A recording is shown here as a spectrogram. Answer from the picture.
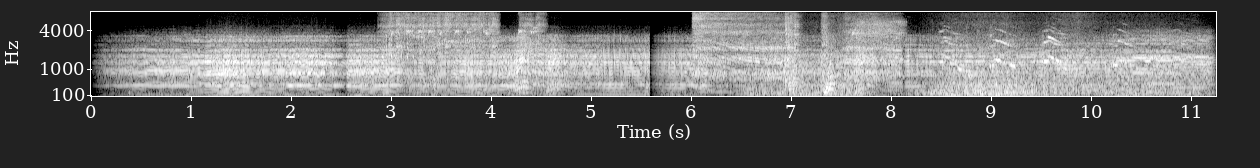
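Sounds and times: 
go-kart engines: 0.1s - 11.2s.

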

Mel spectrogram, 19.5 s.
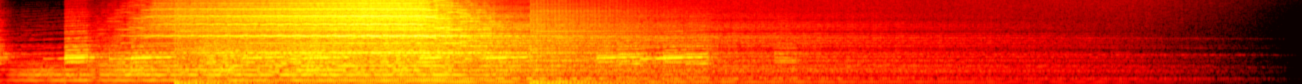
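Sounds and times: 
game over scene music: 1.0s - 10.7s.

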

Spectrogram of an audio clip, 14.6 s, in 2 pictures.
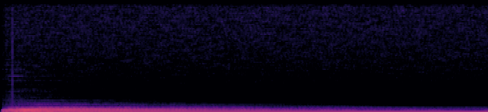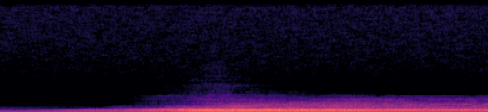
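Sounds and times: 
sinister gong: 0.0s - 5.1s, 8.4s - 14.5s.

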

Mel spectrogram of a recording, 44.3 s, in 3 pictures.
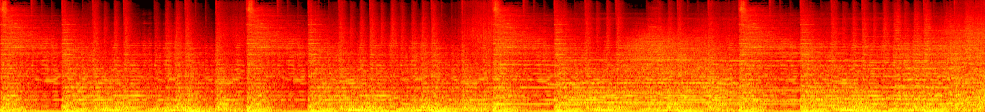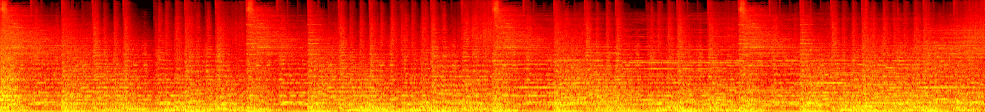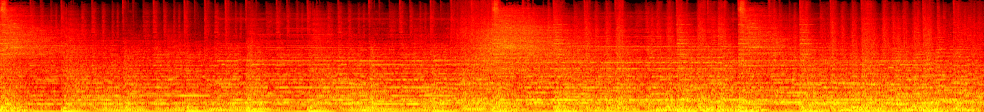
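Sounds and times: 
bagpipe boss battle music: 0.0s - 44.3s.

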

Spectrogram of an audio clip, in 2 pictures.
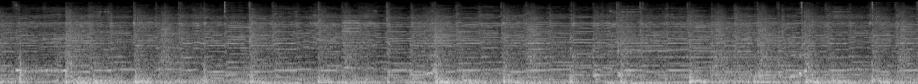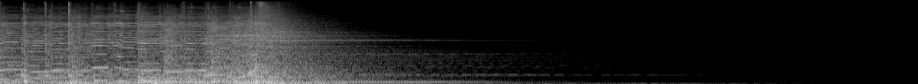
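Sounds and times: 
tavern brawl: 0.0s - 13.7s.

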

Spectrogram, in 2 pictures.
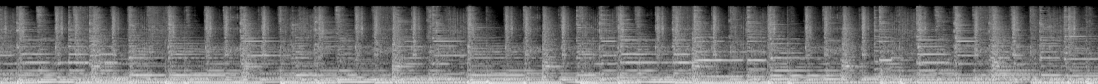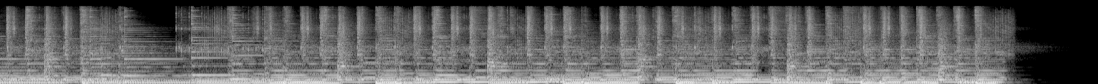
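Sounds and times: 
string sound from a game: 0.0s - 21.1s.

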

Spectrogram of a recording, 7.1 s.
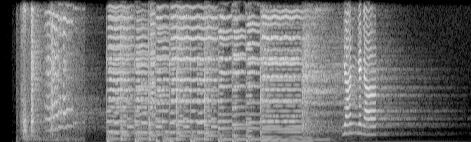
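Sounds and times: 
congratulatory fanfare: 1.6s - 5.7s.

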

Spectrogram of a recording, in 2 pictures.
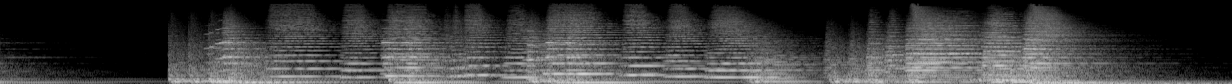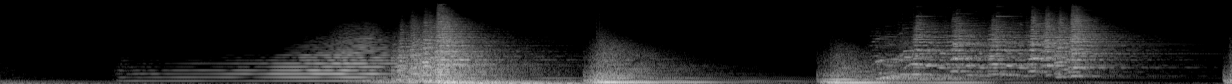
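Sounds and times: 
medium battle music layer: 1.7s - 12.1s, 15.5s - 18.8s, 20.5s - 24.0s.

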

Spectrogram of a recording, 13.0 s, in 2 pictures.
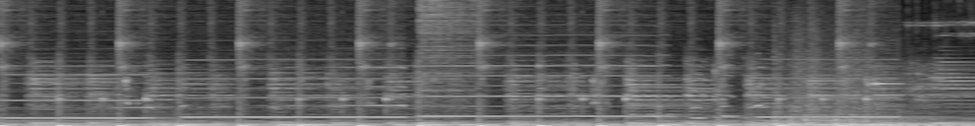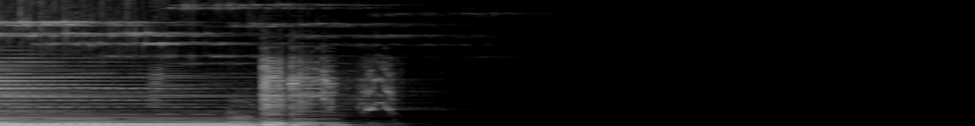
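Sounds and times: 
soprano recorder: 0.0s - 6.8s.

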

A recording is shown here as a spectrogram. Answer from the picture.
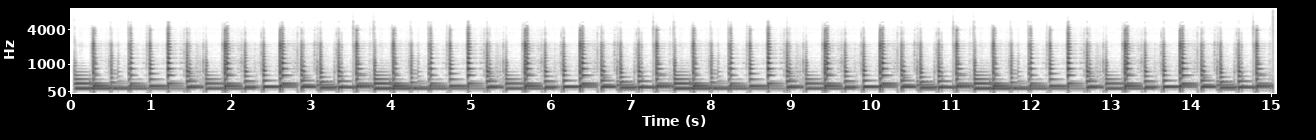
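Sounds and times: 
guitar: 0.0s - 15.0s.

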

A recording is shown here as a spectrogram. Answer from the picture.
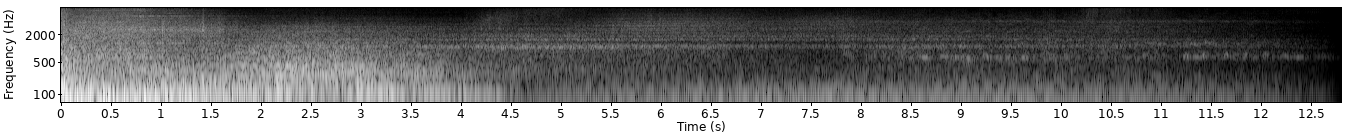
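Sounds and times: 
ambient music: 0.0s - 5.4s.

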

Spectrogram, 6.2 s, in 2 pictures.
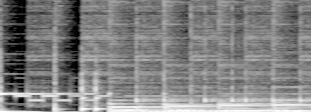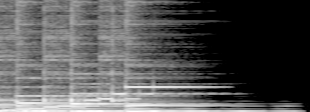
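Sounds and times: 
room unlocked jingle: 1.1s - 5.6s.

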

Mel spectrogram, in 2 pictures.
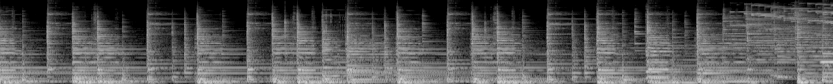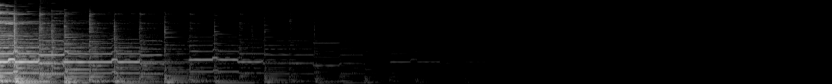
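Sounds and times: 
polka music: 0.0s - 10.8s.

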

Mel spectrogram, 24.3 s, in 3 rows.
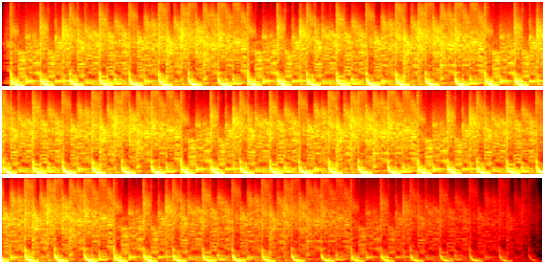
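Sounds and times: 
continue screen background music: 0.0s - 24.3s.

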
